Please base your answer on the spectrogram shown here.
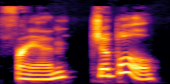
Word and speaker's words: frangible: further Ado today's word of the day is frangible you're frangible scroungeable spelled f-r-a-n-g-i-b-l-e pronounced Fran jabul it's an adjective and it's defined as easily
